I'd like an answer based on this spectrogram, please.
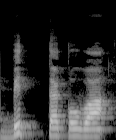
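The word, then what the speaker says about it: بالتقوى: Bill തഖ്വ എന്നാണ് എഴുതിയത്. പക്ഷെ നമ്മൾ ഓതുന്നത് ബിത്തഖ്വ.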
